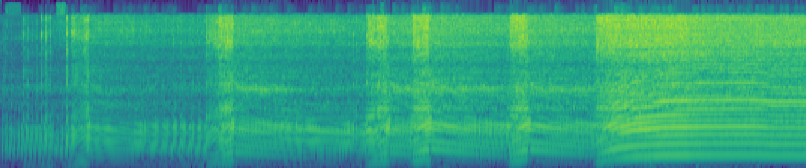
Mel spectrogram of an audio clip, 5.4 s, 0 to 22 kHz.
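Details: Husqvarna 50 Partner 5000 hybrid race chainsaw on its first cuts after a rebuild with a machined piston taper, in wood too big for the bar; a bright two-stroke scream bogs and climbs with each cut, then holds a clean steady pitch. Normal running under load.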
